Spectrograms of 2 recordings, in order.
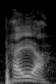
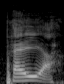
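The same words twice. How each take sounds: The two takes are said the same way.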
